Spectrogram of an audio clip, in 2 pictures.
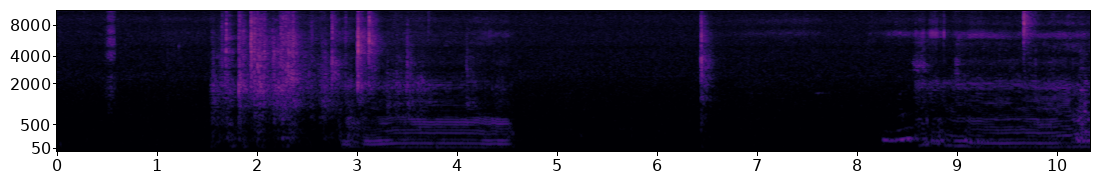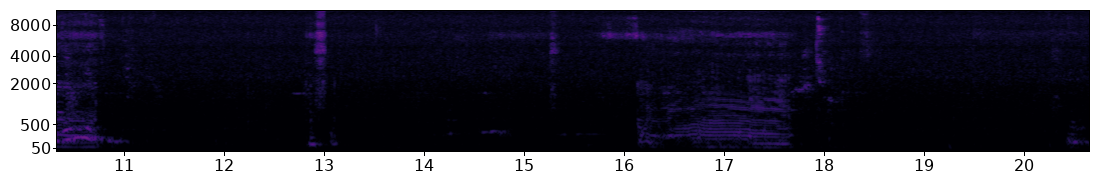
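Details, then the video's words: Pug snoring while asleep at night indoors; three long, raspy, rattling snores, each lasting one to two seconds and heavy in low tones, come several seconds apart, with soft clicks and faint noises in the quiet gaps. "Как храпит Мопс"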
